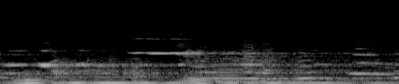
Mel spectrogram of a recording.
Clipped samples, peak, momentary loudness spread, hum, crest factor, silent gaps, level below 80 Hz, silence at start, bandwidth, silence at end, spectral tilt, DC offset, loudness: under 0.1%; -16 dBFS; 7 LU; none; 12 dB; none; -32 dBFS; 0 s; 3.5 kHz; 0 s; -10.5 dB/octave; under 0.1%; -30 LUFS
